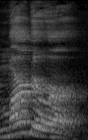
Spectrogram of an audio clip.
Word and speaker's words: murderer: In the same case, very similar case, the word murderer. Murderer. People will pronounce this murderer. Murderer. Murderer. So murderer. And the word becomes a little shorter.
